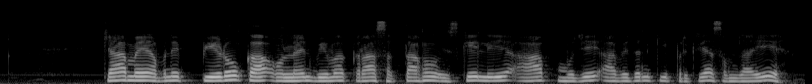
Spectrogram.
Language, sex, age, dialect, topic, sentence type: Hindi, male, 36-40, Garhwali, banking, question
